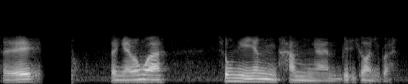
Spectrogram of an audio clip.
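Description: From 0.30 to 0.74 s, lost AMR speech frames leave a 420 ms hole, which fits about 21 dropped 20 ms frames. The last good sound stretches into a fading buzz, then silence, and speech returns weak. The waveform decays to a flat line; the spectrogram shows frozen, smeared harmonics, then a blank gap.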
